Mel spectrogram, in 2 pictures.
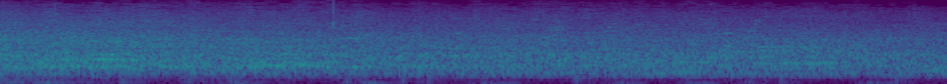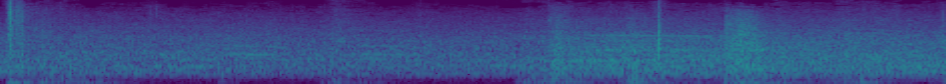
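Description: A video game wrestling arena crowd roars in a steady, dense wall of cheering, with occasional thuds and impacts from the ring.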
